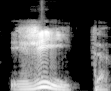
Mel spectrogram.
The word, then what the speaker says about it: gîte: Il se prononce comme un I long, comme par exemple une île, un dîner, un gîte.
